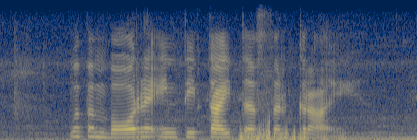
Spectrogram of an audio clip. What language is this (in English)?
Afrikaans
